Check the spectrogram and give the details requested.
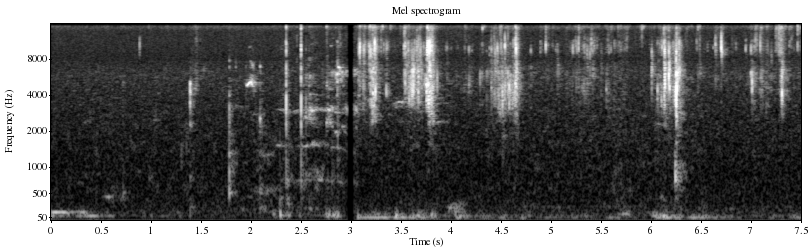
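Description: Faint rustling, soft squishing and light scattered clicks of hands rolling minced-meat kebabs in flour in a bowl.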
